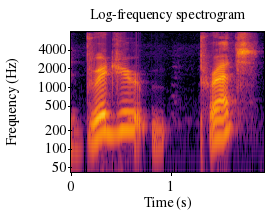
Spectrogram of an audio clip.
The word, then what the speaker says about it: Bridger Pretz: Ladies and gentlemen, this is Bridger Pretz.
